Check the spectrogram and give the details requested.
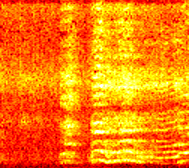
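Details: Rooster in a village behind a house in Indonesia, crowing to greet the morning during soft drizzle: a brief, harsh, strained crow that rises then holds, with a quieter lead-in note before it.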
